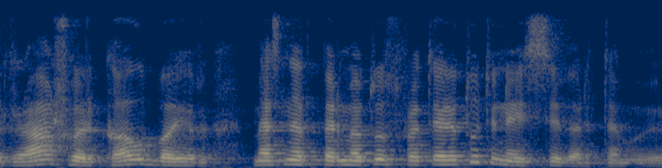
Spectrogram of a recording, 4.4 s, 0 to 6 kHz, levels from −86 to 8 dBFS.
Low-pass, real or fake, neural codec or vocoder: 5.4 kHz; real; none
